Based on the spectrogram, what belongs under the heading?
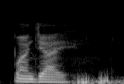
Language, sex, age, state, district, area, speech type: Santali, male, 45-60, Jharkhand, East Singhbhum, rural, read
